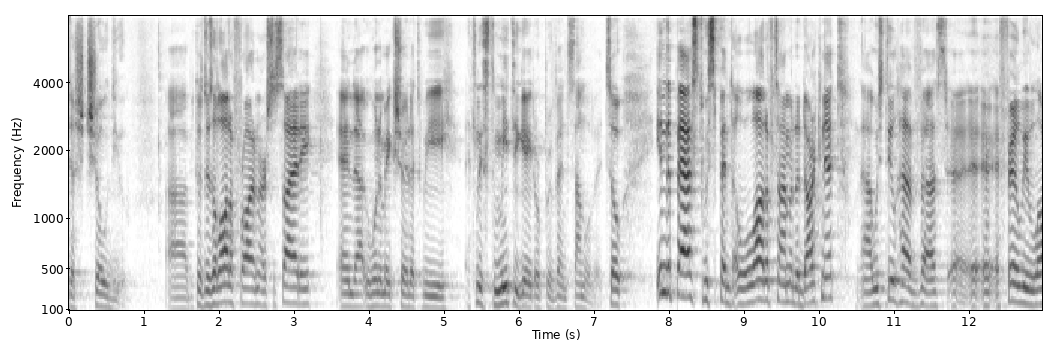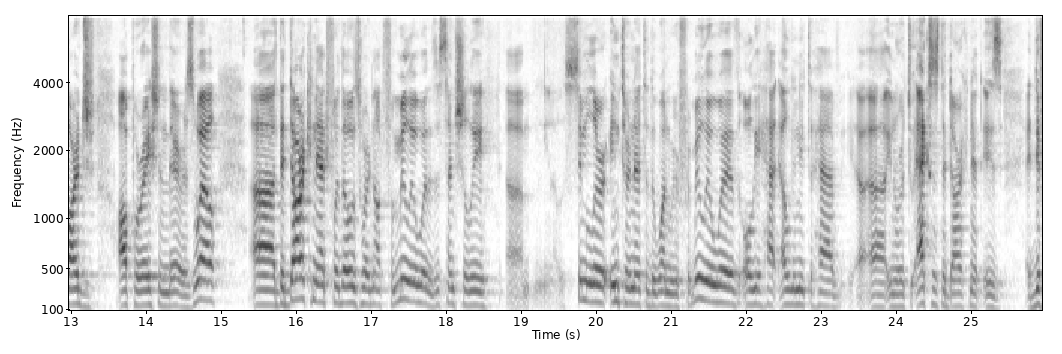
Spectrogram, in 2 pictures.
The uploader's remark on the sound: recorded at the Point Predictive 2023 Auto Lending Fraud Roundtable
